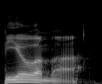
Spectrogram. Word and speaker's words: Bielema: It's pronounced Bielema. – Bielema. – Bielema. All right, good start.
